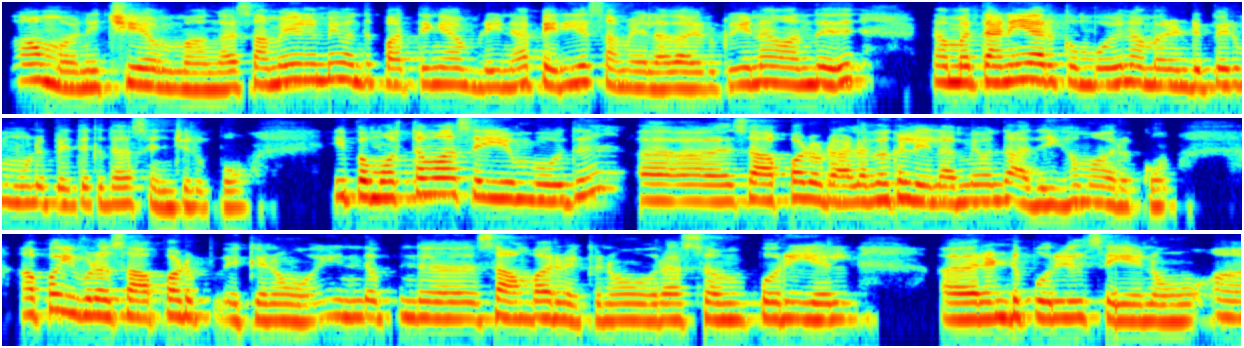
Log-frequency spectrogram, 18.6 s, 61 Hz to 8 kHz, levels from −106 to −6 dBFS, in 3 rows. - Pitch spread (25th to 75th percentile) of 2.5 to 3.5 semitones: Yes, average, 3.1 semitones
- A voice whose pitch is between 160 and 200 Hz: No, high, 215 Hz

